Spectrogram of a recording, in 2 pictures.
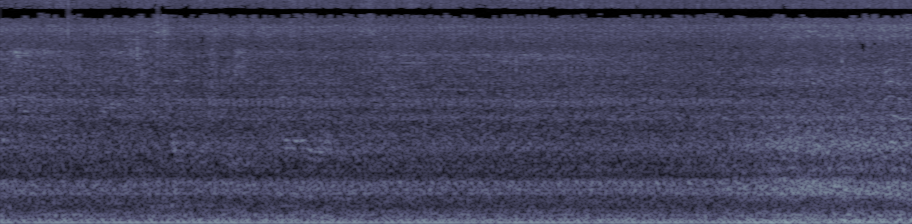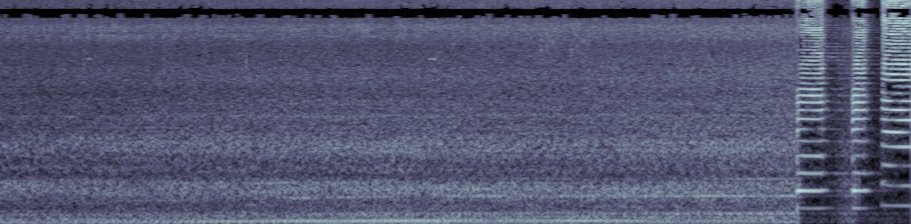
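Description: A diesel train engine rumbles loudly as the train approaches.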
